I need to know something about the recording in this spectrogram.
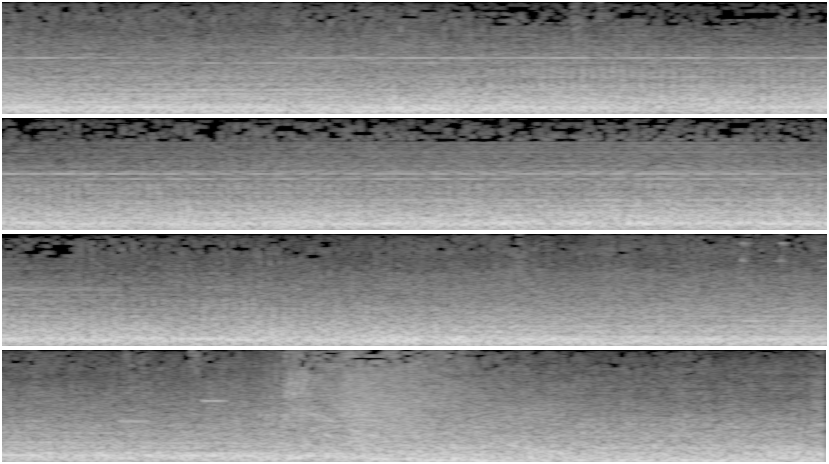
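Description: A spaceship engine hums and roars steadily.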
